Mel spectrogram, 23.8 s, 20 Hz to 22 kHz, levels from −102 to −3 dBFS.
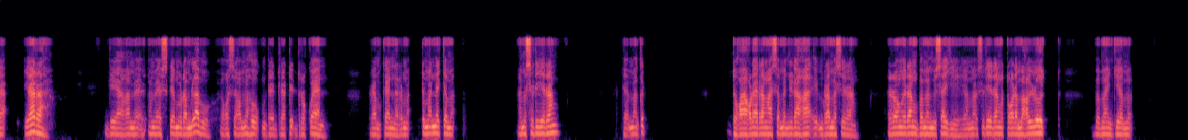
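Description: This speech recording has been pushed through a low-bitrate encoder, likely Opus compression, running in its music-style mode and limited to wideband, which points to a rate around 16 kbps. Short of bits, the codec fills bands with noise or copies of lower bands rather than leaving gaps, so the voice throughout sounds rough and grainy instead of swirly, and nothing remains above about 8.2 kHz, dulling sibilants and breath detail.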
